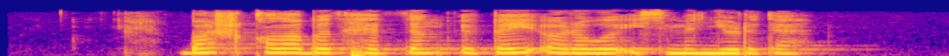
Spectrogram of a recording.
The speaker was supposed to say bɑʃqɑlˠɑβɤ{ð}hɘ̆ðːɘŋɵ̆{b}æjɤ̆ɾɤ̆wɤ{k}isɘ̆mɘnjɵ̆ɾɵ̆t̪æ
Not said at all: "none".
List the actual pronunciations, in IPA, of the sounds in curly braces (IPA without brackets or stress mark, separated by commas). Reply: ð, p, ʔ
